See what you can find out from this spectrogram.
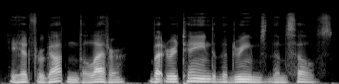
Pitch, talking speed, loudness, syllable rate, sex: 115 Hz, 175 wpm, -17 LUFS, 5.5 syllables/s, male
